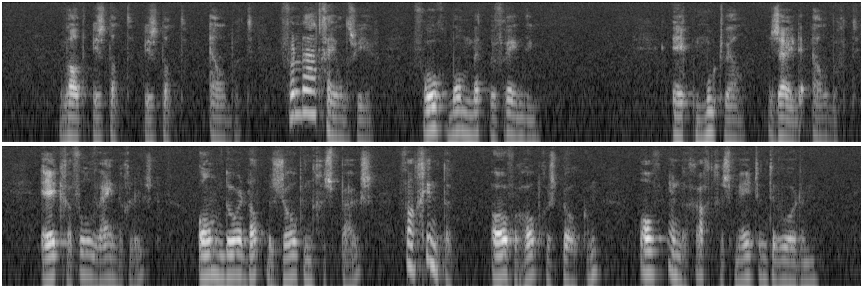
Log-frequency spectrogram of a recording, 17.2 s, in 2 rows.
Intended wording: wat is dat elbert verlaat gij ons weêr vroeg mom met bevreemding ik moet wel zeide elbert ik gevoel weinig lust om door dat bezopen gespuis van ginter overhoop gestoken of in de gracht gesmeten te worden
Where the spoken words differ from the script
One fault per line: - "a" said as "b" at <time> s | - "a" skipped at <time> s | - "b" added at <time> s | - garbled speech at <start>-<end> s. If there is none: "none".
- "is dat" added at 1.4 s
